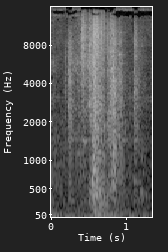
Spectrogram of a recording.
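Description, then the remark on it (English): A shop door at Snappy Snaps swings open with a soft, brief whoosh and a faint rattle, heard alone and fairly quiet, lasting under a second. “The door opens at Snappy Snaps.”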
